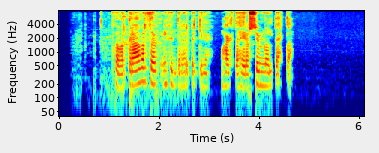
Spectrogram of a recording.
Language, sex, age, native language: Icelandic, other, 20-29, Icelandic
